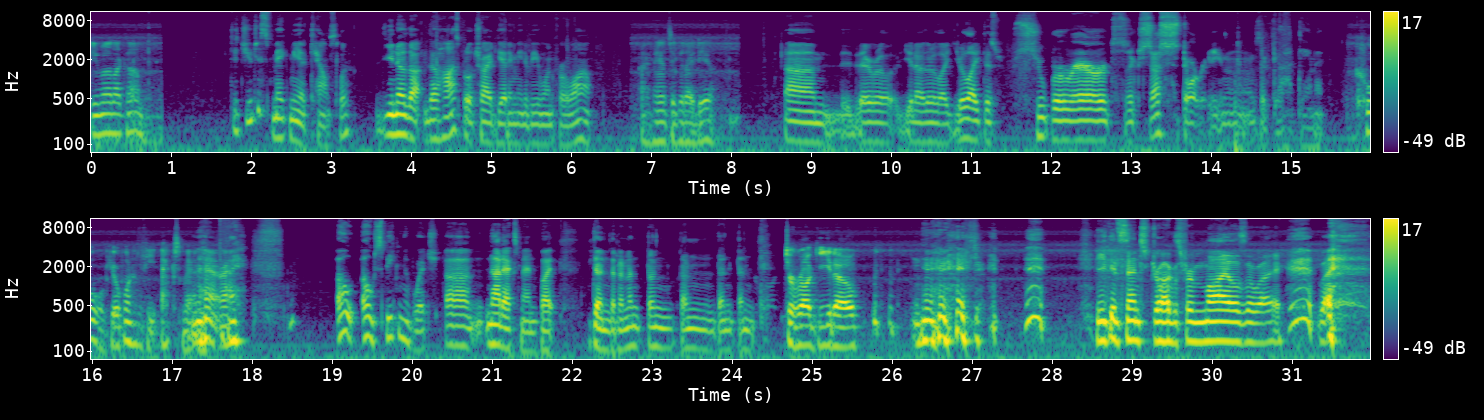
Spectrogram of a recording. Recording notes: audio issues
